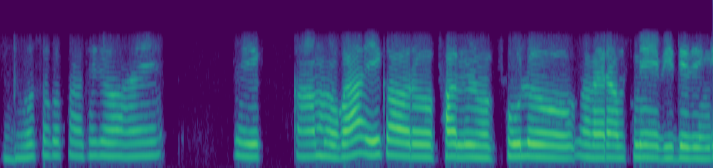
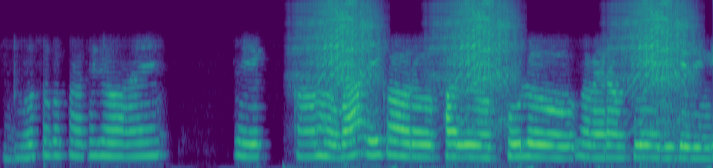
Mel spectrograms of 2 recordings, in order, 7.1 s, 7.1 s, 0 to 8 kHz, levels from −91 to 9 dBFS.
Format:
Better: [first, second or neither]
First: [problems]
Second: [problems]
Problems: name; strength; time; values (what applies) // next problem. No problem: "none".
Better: first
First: none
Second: background sound (Engine); 4 dB below the speech // room echo; dies away in 0.2 s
